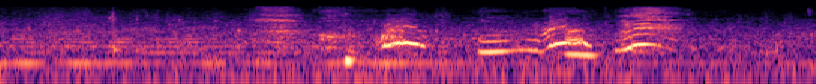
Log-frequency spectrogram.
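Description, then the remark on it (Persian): A dog whines in a few short, rising and falling whimpers over a steady low hum of background noise. “بیا اینجا، بیا اینجا آقا سگه.”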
